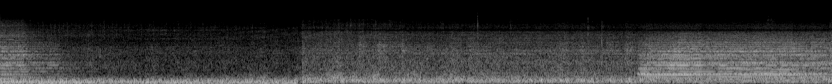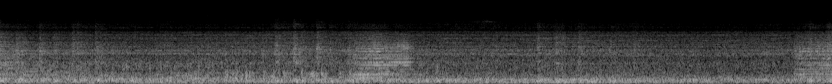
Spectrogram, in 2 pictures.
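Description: Loaded freight train of tank cars rolling past with a steady rumble and wheel clatter. A diesel locomotive's multi-note horn sounds over it: a blast ending just after the start, a longer blast about six seconds in, a short one near twelve seconds and another beginning near the end, in the long–short–long of a grade-crossing signal.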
